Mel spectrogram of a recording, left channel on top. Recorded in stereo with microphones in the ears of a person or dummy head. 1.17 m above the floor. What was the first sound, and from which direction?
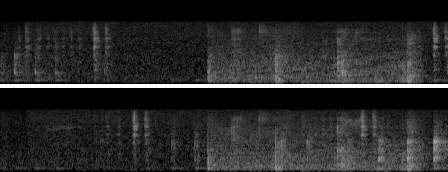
Footsteps, 30° right (ahead or behind).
